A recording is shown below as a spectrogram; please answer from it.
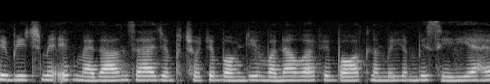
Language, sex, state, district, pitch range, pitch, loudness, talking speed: Hindi, female, Chhattisgarh, Sukma, 185-200 Hz, 190 Hz, -16 LUFS, 230 wpm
